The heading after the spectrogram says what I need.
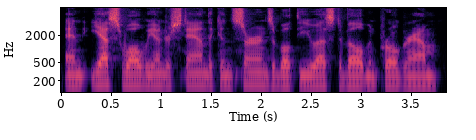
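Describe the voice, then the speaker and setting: A man's voice: mid-range voice, level tone, fast talker, a bit bright, clean tone, no room sound, studio quality. A man co-hosting a hockey radio show, talking casually with many "you know" fillers and calling his co-hosts "fellas". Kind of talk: casual sports talk radio chat. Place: radio studio.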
